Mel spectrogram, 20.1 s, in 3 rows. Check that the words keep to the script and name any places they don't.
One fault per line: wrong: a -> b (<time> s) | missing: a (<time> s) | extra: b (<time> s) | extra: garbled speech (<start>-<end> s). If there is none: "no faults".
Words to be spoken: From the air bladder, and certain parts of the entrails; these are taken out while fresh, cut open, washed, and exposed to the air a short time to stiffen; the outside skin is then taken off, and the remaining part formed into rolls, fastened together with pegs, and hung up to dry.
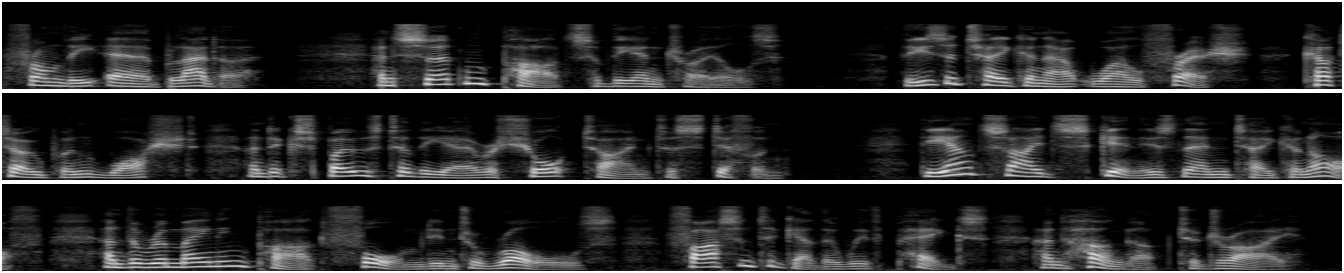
no faults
